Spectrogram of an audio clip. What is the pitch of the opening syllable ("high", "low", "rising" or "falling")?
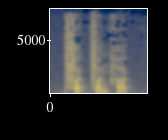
low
